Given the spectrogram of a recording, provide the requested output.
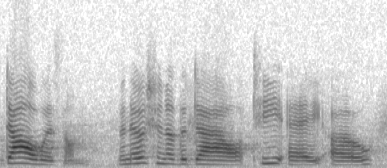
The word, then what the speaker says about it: Tao: And my third example is really from Taoism, the notion of the Tao, T-A-O, although it's pronounced as though it's D-O-W.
